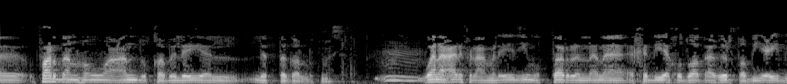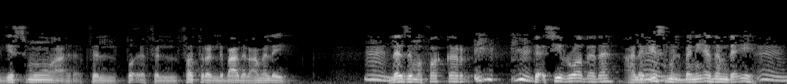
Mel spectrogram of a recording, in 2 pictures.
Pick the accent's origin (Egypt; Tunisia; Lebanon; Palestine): Egypt; مش عندنا في مصر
